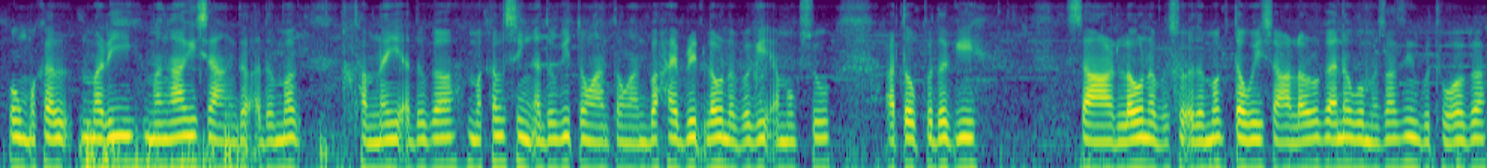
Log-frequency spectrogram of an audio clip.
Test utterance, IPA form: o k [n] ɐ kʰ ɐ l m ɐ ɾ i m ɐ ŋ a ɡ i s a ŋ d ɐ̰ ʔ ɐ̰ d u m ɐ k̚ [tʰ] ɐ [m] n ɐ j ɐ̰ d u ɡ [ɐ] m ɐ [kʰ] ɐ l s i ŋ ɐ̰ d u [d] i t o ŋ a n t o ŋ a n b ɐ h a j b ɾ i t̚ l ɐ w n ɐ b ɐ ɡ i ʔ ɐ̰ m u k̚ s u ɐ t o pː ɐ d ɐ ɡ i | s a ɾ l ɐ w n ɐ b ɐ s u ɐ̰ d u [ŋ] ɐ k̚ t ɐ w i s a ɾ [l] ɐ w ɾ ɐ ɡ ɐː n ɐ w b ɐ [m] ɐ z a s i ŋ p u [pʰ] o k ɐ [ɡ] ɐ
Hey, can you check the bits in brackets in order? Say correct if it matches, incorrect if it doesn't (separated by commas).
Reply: incorrect, correct, correct, correct, correct, incorrect, incorrect, correct, correct, incorrect, correct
